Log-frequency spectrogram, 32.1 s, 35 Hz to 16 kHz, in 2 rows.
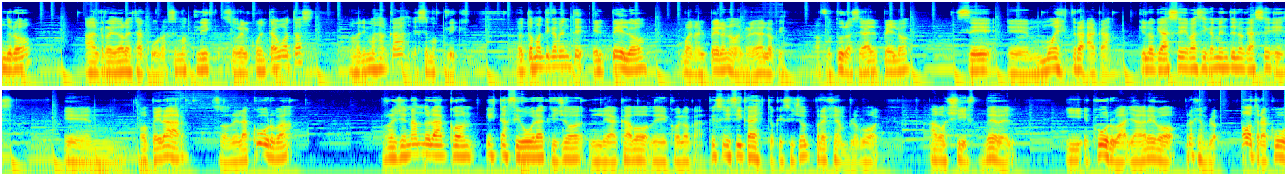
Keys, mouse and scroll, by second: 3.2 click, 18.4 z, 22.6 click.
